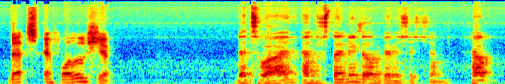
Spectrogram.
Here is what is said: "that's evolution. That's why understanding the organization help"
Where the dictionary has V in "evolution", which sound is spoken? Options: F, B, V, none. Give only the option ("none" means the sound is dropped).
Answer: F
